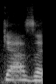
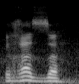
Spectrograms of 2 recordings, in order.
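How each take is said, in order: First: It starts with a plain hard g sound. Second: It starts with a throaty gh sound. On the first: The speaker calls it wrong. "it's not Gaza" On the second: The speaker calls it right. "it's Gaza. ... It's like a Gha"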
